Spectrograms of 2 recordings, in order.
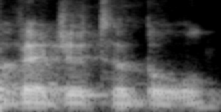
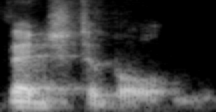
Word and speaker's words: vegetable: he would say uh he would say vegetable but it is not a vegetable it's vegetable vegetable is three syllables now the next word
